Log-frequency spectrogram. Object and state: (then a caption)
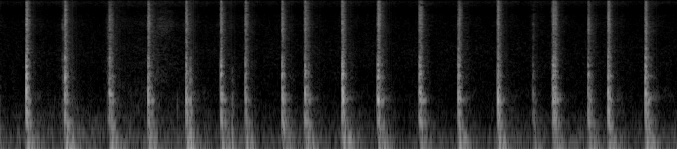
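Plastic console trim panel. Fingertips and short nails, with a ring on one finger, tap a flat, hollow, textured silver plastic trim panel on the center console beside the gear selector. Eighteen quick, uneven taps sound as dull, hollow low knocks, each with a brief bright click and almost no ring.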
